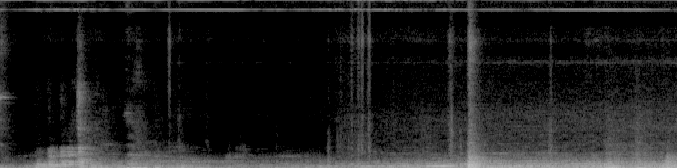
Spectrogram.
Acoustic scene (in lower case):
elevator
